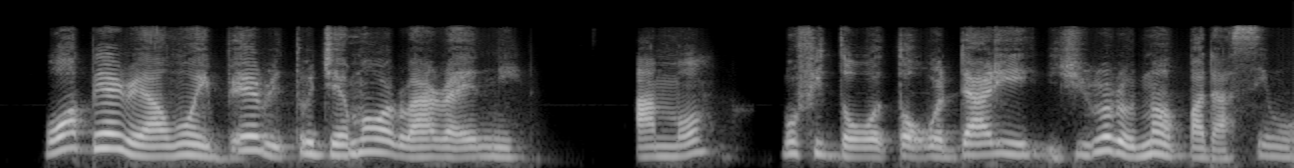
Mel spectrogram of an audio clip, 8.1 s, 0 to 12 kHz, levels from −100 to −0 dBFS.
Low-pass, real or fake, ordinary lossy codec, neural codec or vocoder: 7.2 kHz; fake; none; codec, 16 kHz, 0.5 kbps, X-Codec, HuBERT features, trained on LibriSpeech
